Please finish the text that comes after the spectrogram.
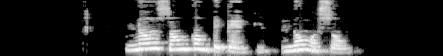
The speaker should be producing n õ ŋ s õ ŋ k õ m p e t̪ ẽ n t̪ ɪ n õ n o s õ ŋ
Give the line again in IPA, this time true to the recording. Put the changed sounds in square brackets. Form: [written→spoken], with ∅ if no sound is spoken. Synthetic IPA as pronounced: n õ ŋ s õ ŋ k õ m p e t̪ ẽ n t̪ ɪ n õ [n→ŋ] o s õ ŋ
